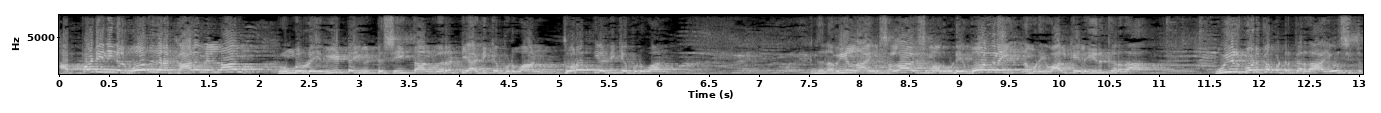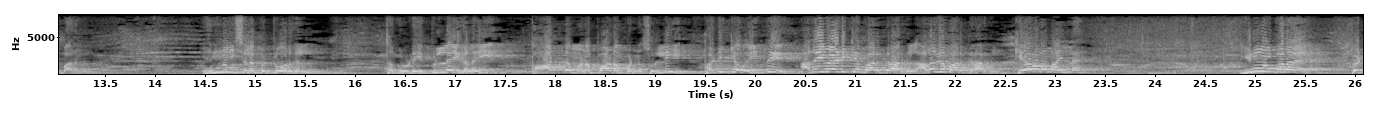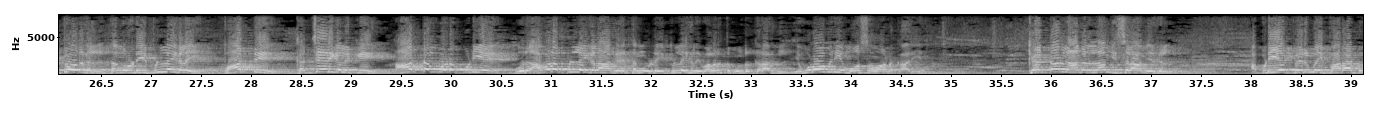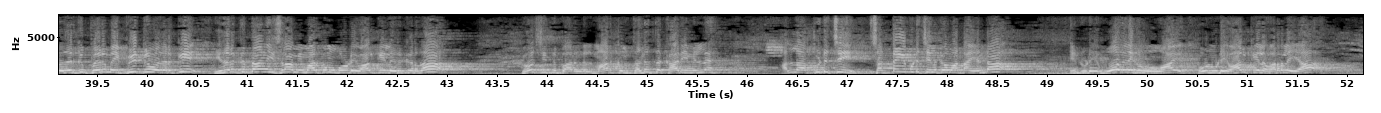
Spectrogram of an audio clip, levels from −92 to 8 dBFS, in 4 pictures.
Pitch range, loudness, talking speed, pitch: 235-325 Hz, -17 LUFS, 115 wpm, 280 Hz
